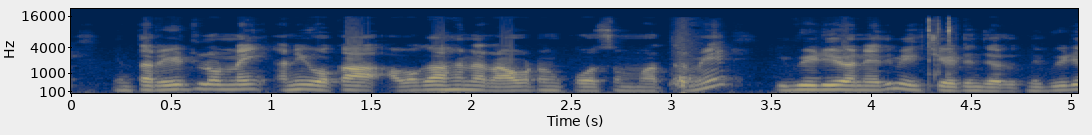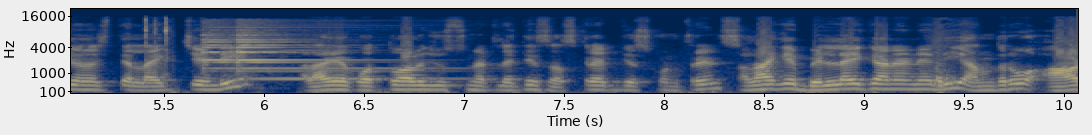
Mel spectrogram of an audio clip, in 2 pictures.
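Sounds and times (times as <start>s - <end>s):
man talking: 0.2s - 10.0s
bell chime: 5.7s - 7.3s.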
